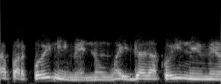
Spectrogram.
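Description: Speech only: a person talking without a pause.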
